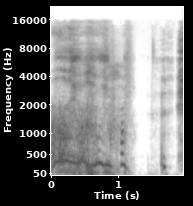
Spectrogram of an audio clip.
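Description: A person imitates a dog groaning as it stands up on a hardwood floor: a long, low, wavering vocal groan followed by a few short grunting breaths.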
